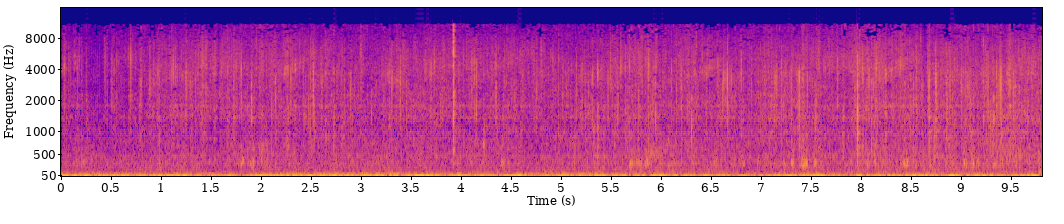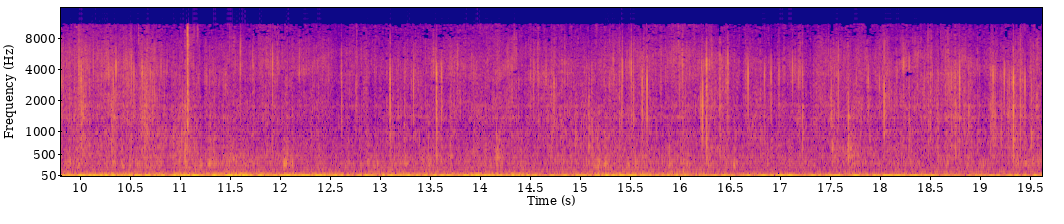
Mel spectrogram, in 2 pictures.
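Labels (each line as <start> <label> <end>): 0.0 A bicycle rides over an uneven sandy path. 19.6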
